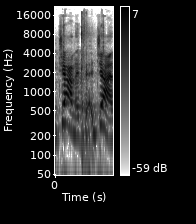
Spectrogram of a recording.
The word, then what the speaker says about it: Jan: Jan, it rhymes with ham.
